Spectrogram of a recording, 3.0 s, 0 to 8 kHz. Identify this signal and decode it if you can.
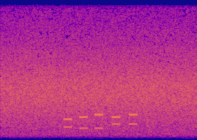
DTMF, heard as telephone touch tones, dialled by hand, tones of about 120 ms, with radio hiss. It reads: 4230#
